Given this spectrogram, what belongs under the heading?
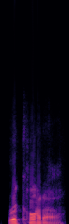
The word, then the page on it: ricotta: American English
